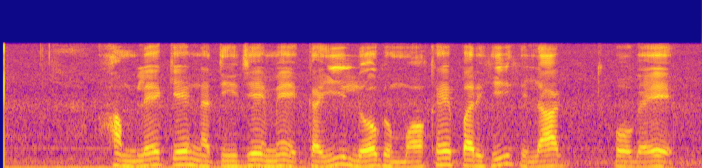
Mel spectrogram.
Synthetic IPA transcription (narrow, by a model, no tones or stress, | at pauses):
hɐmlekenɐt̪iːd͡ʒemẽkɐiloːɡmɔːqepɐɾɦiɦɪlaː | hoɡɐeː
